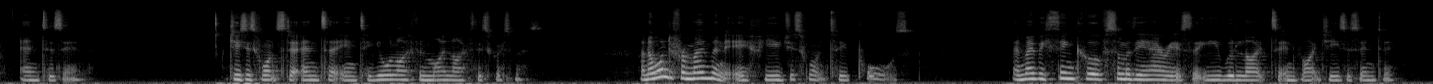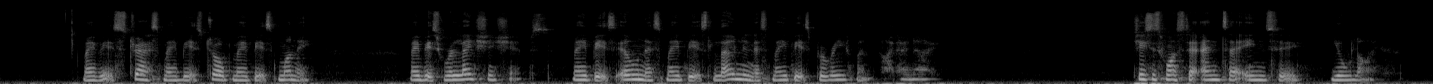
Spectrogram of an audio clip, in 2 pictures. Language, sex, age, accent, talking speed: English, female, 40-59, British, 155 wpm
